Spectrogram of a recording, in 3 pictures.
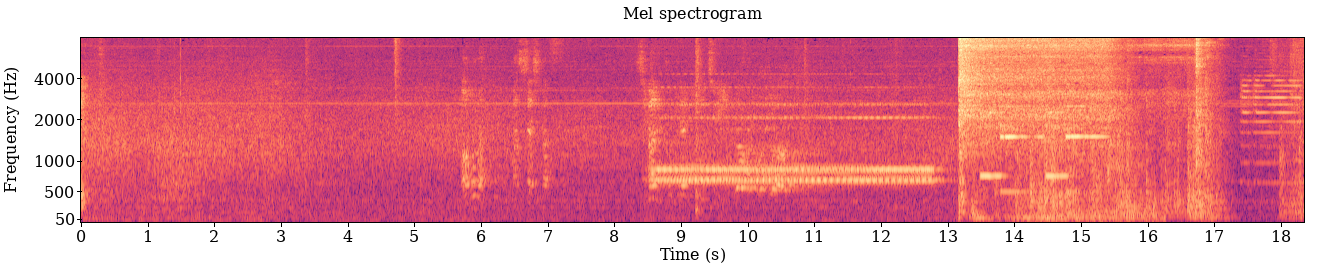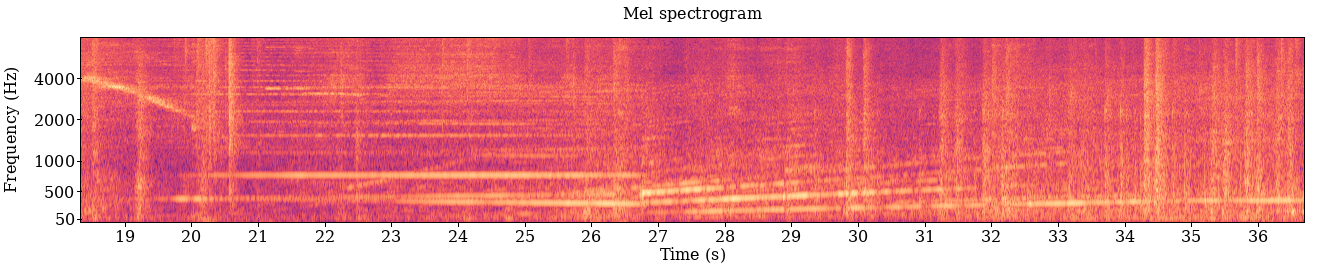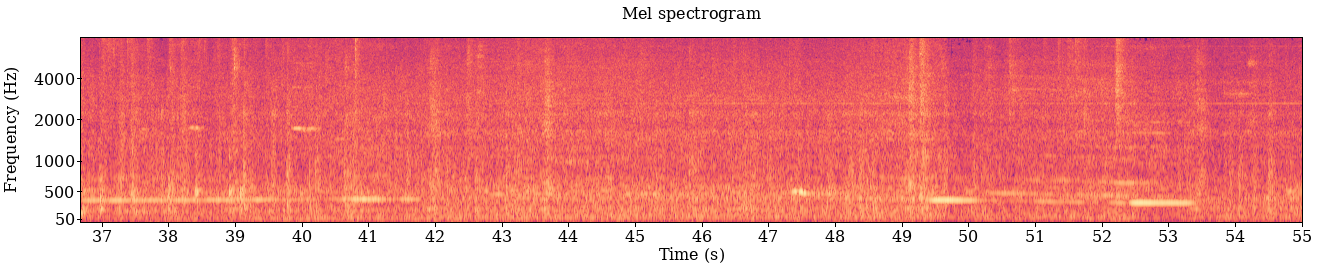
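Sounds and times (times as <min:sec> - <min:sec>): loud air hiss: 0:13.2 - 0:15.6.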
